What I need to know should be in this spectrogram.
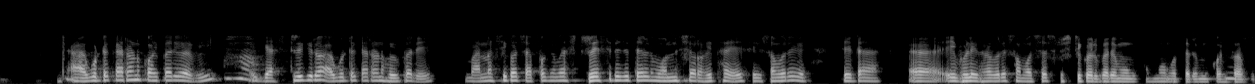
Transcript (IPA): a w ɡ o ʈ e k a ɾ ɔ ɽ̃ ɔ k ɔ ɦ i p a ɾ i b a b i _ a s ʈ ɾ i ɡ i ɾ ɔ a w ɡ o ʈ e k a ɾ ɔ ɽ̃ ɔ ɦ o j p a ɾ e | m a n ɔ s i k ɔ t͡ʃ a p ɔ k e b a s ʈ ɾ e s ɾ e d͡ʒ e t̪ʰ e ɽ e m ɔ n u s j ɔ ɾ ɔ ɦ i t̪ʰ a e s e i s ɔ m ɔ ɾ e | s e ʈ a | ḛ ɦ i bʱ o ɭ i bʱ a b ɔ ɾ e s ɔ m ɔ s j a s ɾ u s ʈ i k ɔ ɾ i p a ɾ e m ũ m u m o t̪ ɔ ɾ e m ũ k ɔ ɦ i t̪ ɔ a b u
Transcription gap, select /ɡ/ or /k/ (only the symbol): ɡ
